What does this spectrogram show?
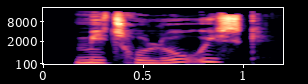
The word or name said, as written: meteorologisk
